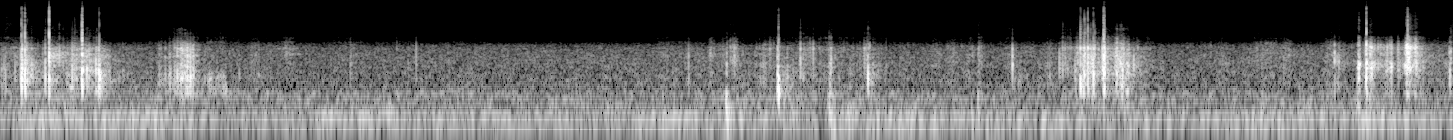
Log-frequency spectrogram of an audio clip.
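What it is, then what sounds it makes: Dry soil clump crumbling. A fist-sized chunk of dry red-brown soil mould is crushed by fingertips into powder that falls onto a soil heap. Bursts of dry crunching and crackling stand out over a steady low rustle, with the sharpest snaps near the start, around the middle, and at the end.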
